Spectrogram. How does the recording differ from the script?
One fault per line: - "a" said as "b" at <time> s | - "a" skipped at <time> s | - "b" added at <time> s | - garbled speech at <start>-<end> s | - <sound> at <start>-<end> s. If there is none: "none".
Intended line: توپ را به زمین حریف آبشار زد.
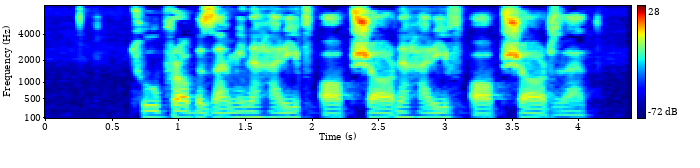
- dropout at 1.9-2.0 s
- "حریف آبشار" added at 2.7 s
